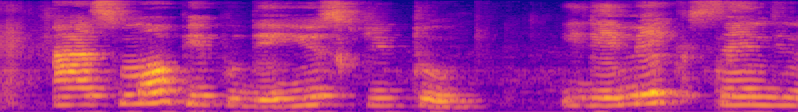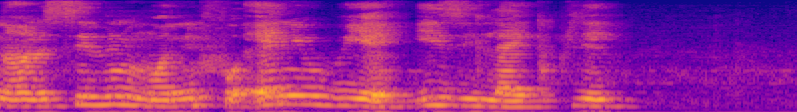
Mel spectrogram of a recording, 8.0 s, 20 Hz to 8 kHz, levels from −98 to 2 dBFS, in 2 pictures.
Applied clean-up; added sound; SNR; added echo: none; none; none; reverberation time 0.2 s.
